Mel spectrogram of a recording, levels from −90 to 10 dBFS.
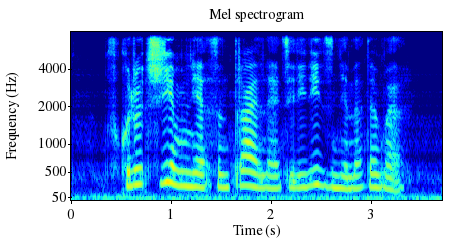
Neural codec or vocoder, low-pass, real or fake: autoencoder, 22.05 kHz, a latent of 192 numbers a frame, VITS, trained on many speakers; 7.2 kHz; fake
